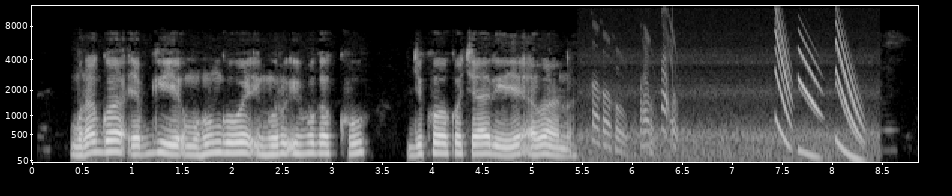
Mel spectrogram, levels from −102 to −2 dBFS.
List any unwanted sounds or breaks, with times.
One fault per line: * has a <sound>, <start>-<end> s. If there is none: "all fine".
* has a chirp, 5.6-6.5 s
* has a chirp, 7.4-8.4 s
